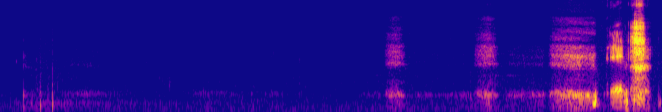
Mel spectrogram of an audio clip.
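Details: A person whose nose is very sensitive, itchy and clogged takes quick in-breaths that build to a run of explosive, wet, snotty sneezes, not a cough.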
